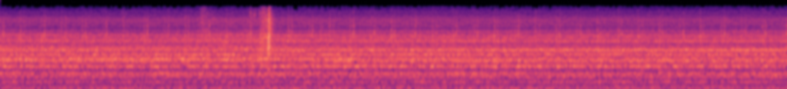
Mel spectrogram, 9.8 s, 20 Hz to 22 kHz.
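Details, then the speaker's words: Cheap Chinese 24 volt 8kW all-in-one diesel air heater, running a couple of minutes on default setting, outlet around 300 degrees: steady even fan roar, louder than expected, pump ticking buried under airflow, no surging; normal running. "videos that i've watched said that they're pretty quiet but uh i'm not gonna call this real quiet i don't think you'd want it in the same room with you"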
